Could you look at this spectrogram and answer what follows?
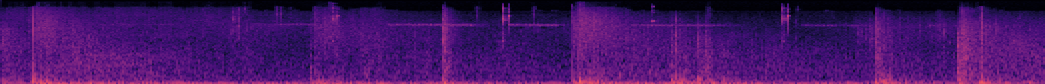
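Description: Called-in artillery fire in the video game Broken Arrow, with a string of heavy booms and blasts at irregular intervals about a second apart over a constant rumbling battle din.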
